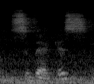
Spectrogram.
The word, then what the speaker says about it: Svekis: Our next reader is Sherry Robinson Sevecus. Did I pronounce that correctly?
